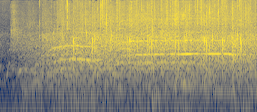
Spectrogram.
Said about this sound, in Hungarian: Spontán taps.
